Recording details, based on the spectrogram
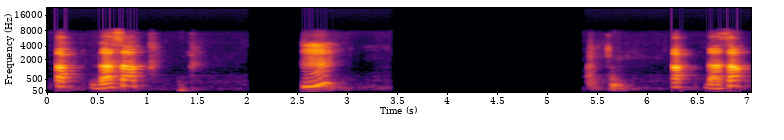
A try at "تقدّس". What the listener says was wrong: تقدس نہیں تفاعل ہے نا عین کے اوپر شد ہے.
